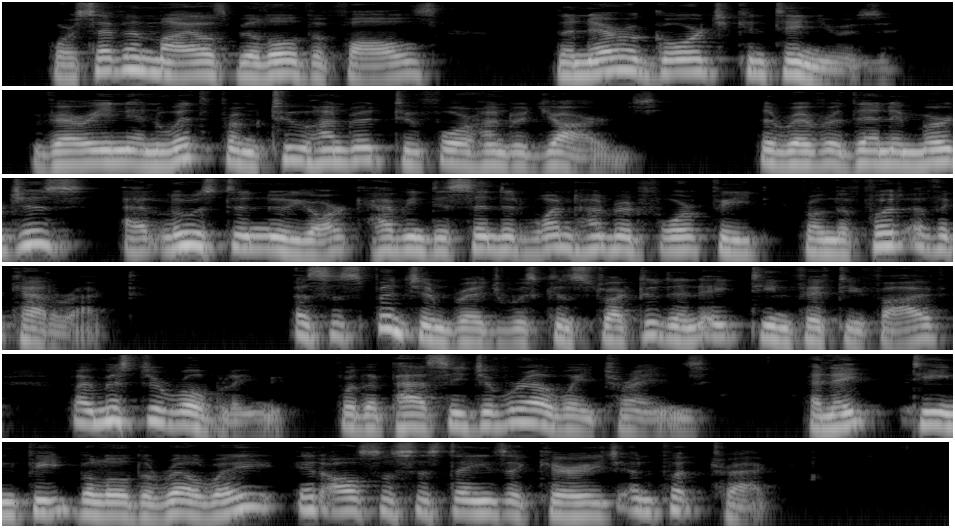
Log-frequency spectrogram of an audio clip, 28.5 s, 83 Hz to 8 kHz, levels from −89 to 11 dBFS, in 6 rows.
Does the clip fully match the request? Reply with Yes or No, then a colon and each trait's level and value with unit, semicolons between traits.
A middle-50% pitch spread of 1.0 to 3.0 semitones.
No: average, 3.6 semitones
